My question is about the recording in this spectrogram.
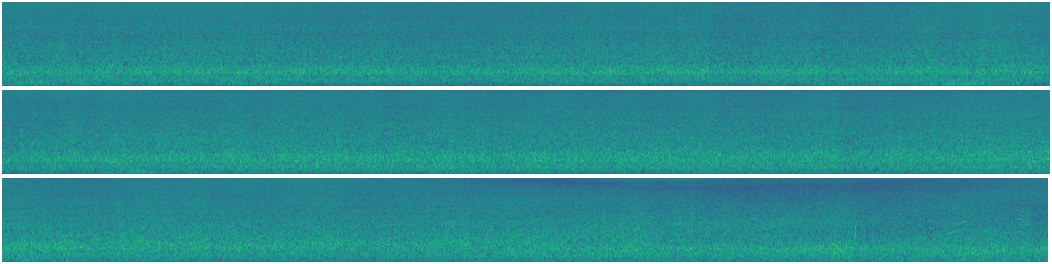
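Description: Fountain jets of water falling and splashing into a shallow pool: a steady rushing hiss that keeps on without a break.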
